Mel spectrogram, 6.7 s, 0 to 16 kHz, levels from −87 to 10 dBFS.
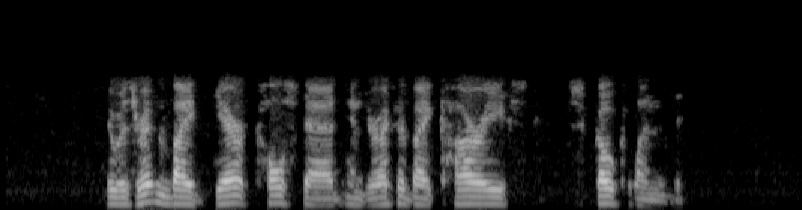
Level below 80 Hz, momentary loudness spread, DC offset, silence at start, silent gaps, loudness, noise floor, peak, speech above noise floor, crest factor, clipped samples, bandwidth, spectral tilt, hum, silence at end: -74 dBFS; 11 LU; under 0.1%; 0.9 s; none; -22 LUFS; -77 dBFS; -2 dBFS; 55 dB; 22 dB; under 0.1%; 4.1 kHz; -9.5 dB/octave; none; 1.15 s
